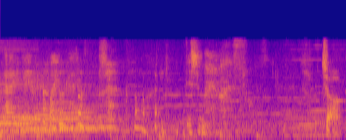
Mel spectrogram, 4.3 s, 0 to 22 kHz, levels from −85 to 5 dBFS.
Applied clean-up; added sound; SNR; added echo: none; none; none; none.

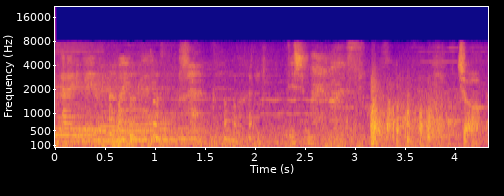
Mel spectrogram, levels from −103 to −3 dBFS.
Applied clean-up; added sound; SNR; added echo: none; Thunder; 2 dB; none.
